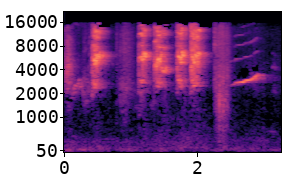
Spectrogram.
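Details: Lovebirds in an aviary recorded on 22 August 2023: a series of loud, shrill, high chirps in quick succession, one harsher squawk, then a thin rising whistle trailing off at the end.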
